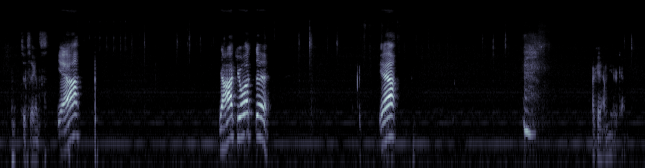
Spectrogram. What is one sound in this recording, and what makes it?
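A young man speaks close to a microphone in short, drawn-out bursts.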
